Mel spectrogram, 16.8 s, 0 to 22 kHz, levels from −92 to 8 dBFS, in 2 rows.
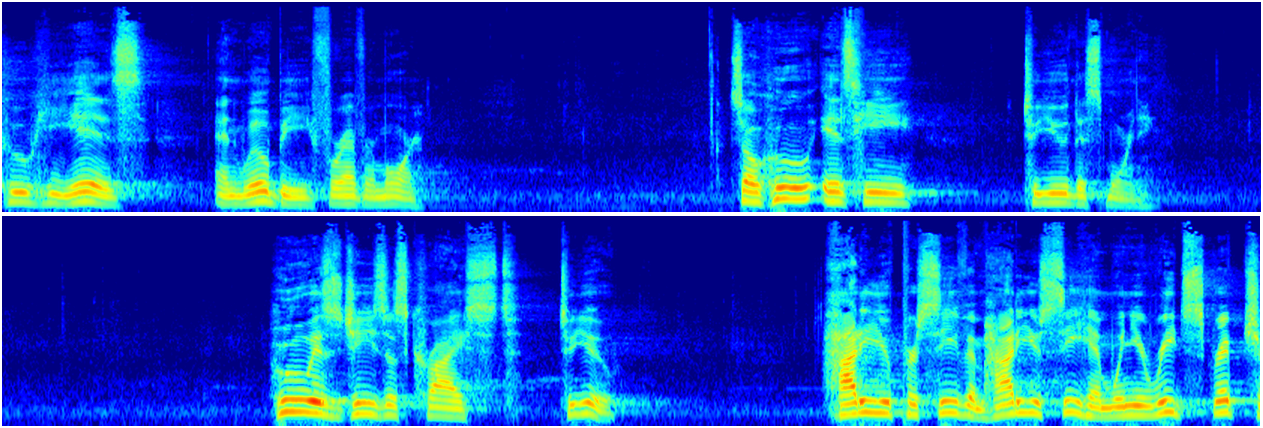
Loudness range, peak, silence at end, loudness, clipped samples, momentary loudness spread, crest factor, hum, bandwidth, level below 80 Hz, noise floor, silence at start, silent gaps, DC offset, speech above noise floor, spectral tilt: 12 LU; -2 dBFS; 0 s; -24 LUFS; under 0.1%; 15 LU; 26 dB; none; 19.5 kHz; -68 dBFS; -70 dBFS; 0 s; none; under 0.1%; 46 dB; -4.5 dB/octave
